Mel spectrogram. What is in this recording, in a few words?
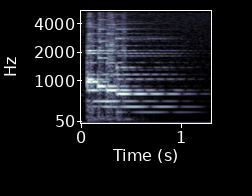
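honky tonk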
